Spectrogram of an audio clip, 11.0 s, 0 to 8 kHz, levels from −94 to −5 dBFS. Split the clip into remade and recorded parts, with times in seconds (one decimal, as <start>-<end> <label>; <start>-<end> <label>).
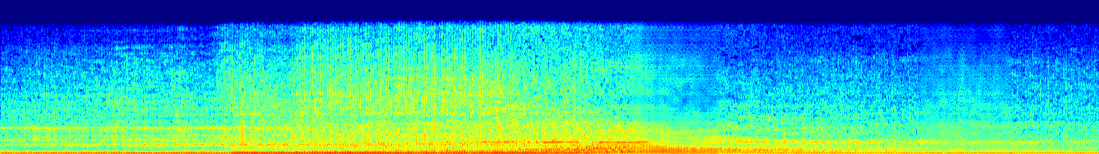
0.0-6.3 recorded; 6.3-7.2 remade; 7.2-9.2 recorded; 9.2-10.1 remade; 10.1-11.0 recorded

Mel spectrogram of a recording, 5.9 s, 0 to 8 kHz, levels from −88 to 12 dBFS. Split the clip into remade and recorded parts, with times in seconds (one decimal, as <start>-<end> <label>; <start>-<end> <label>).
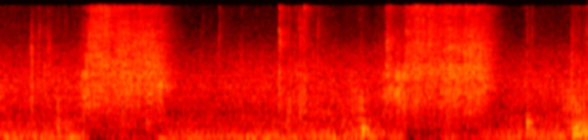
0.0-0.5 recorded; 0.5-1.1 remade; 1.1-4.7 recorded; 4.7-5.3 remade; 5.3-5.9 recorded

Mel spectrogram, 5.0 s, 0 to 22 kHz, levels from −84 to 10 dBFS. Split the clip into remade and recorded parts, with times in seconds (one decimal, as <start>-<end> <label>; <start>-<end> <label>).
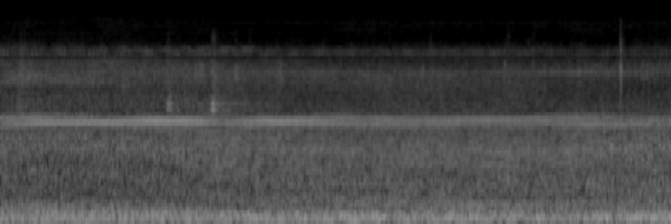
0.0-1.5 recorded; 1.5-4.5 remade; 4.5-5.0 recorded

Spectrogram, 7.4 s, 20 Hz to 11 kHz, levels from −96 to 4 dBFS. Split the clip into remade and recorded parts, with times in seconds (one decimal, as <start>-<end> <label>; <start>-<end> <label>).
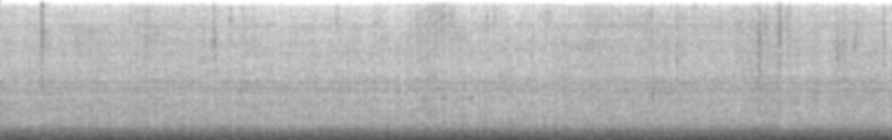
0.0-3.1 recorded; 3.1-4.7 remade; 4.7-7.4 recorded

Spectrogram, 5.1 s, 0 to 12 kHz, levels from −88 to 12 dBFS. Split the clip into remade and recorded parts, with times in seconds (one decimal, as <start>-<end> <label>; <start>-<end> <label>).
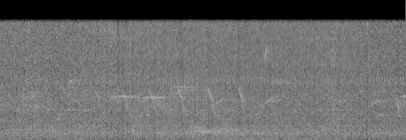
0.0-1.4 recorded; 1.4-4.5 remade; 4.5-5.1 recorded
